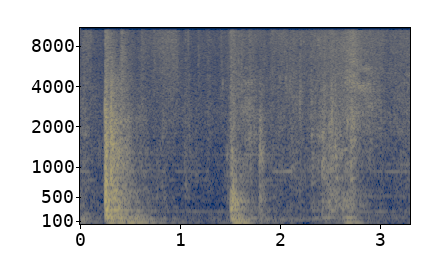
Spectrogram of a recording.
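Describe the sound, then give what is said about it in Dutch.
Two solid wooden thuds about a second apart, a changing cubicle door being pushed shut and knocking into its frame, followed by a softer bump and faint rattle of a latch; a swimming-pool style changing cubicle with two doors. “Oh, ik had altijd zo moeite met die twee deuren dicht doen.”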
